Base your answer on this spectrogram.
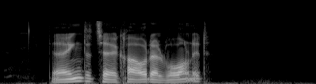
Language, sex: Danish, male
